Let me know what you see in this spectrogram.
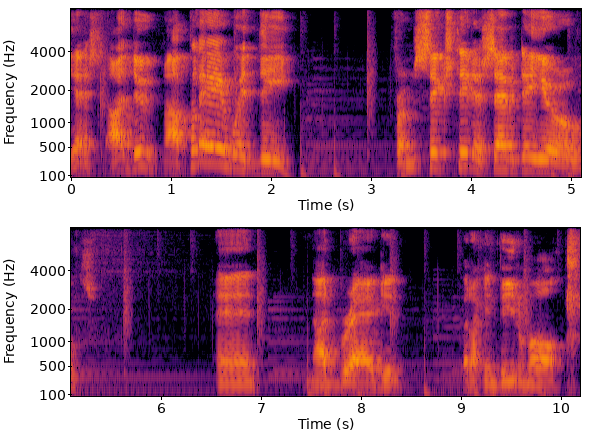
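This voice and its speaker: With music in the background, a man at a medium pitch talks very slowly, swinging his pitch very widely and leaving long, frequent pauses. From Louisiana, USA. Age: 80s+. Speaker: Navy veteran. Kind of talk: casual conversation on camera.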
